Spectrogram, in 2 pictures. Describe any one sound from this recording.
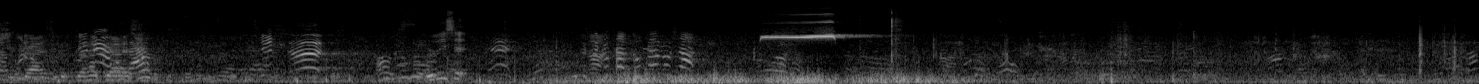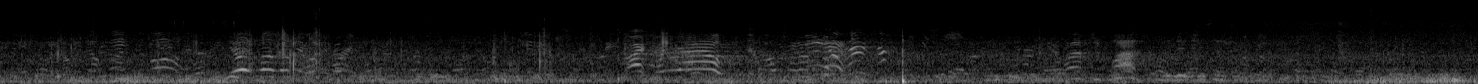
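Young men shout to each other across an open field at a distance.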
